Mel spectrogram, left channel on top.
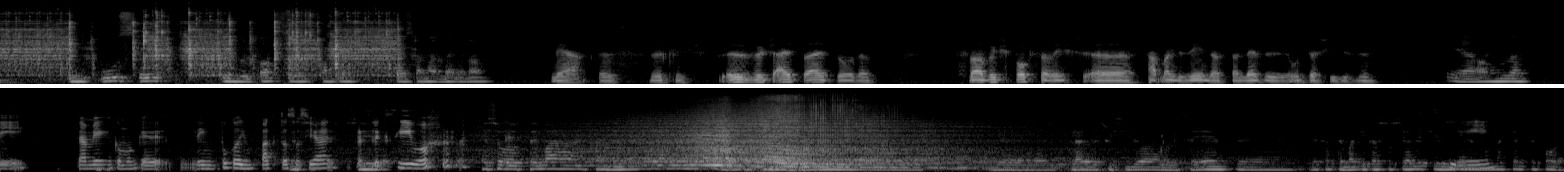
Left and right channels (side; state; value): both; different; correlation 0.00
